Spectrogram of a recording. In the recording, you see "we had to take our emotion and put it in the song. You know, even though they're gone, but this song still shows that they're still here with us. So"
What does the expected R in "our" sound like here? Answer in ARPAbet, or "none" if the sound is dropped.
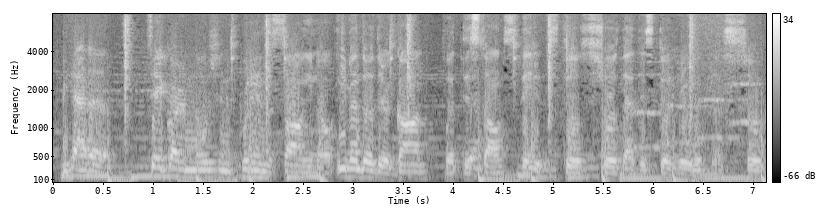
R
